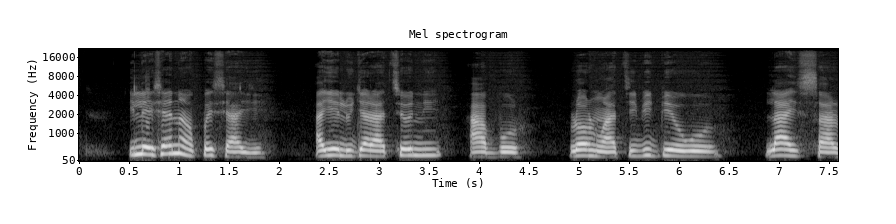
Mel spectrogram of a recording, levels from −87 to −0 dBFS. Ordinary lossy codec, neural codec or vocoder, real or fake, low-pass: none; none; real; none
